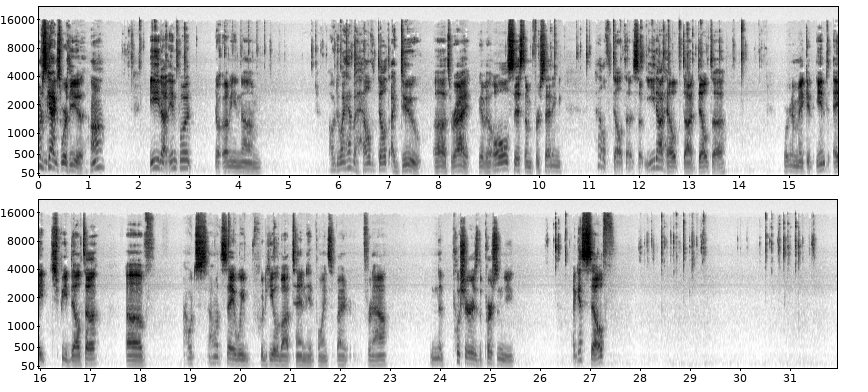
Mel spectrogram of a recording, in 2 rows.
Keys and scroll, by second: 2.0-6.4 typing, 8.0-13.8 typing, 19.1-20.6 typing, 25.9-31.9 typing.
